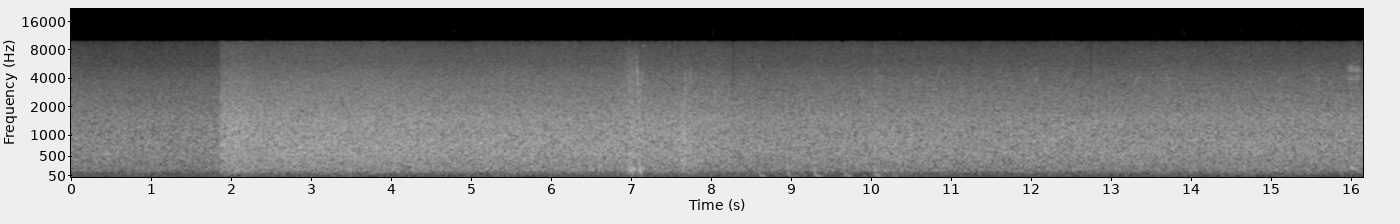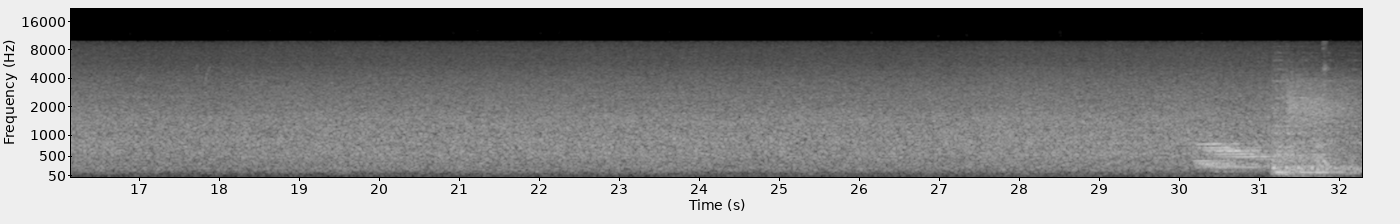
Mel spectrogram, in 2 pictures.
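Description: A steady rushing noise, like water or wind, with no voices and no music. It gets louder about two seconds in and stays even after that.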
